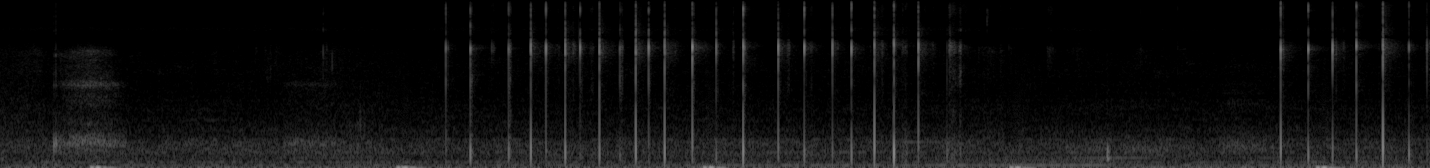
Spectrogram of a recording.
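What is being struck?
Small plastic figurine.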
